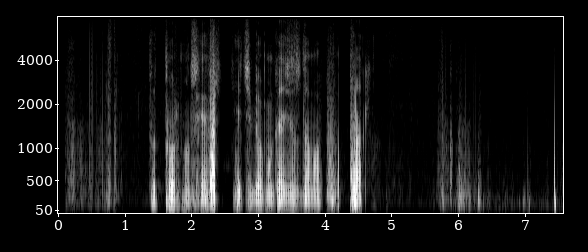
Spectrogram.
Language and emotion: Russian, neutral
